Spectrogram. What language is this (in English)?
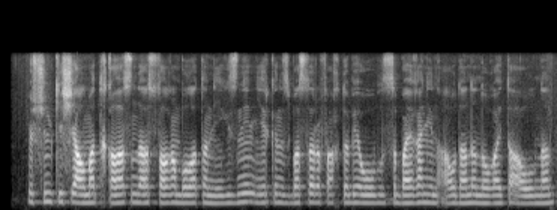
Kazakh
